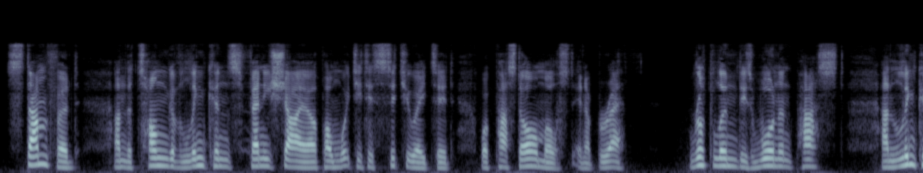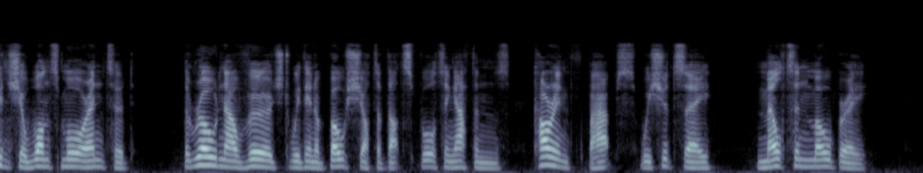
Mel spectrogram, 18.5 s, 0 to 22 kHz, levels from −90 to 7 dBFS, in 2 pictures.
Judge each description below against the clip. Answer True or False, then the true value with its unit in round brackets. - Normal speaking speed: True (155 wpm)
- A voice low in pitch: False (145 Hz)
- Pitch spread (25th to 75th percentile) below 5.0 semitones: True (3.7 semitones)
